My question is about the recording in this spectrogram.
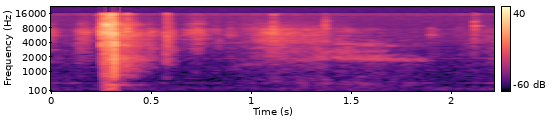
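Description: Stainless-steel headband slider of Mixcder E9 headphones being pulled out to lengthen the headband: a sharp click a moment in, then a faint sliding rasp lasting most of a second.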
